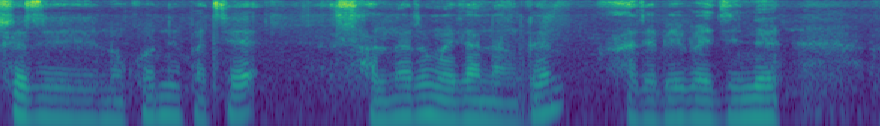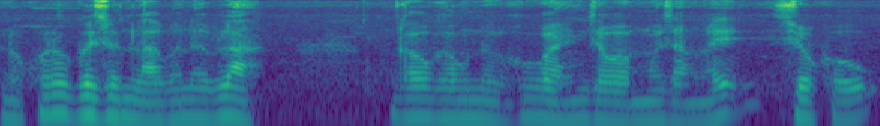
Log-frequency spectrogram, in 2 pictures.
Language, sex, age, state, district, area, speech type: Bodo, male, 18-30, Assam, Baksa, rural, spontaneous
